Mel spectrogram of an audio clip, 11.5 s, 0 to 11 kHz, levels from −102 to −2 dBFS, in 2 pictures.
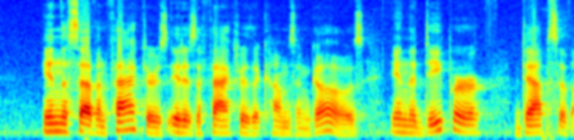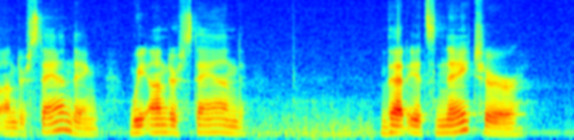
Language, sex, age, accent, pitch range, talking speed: English, male, 40-59, American, 100-125 Hz, 120 wpm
